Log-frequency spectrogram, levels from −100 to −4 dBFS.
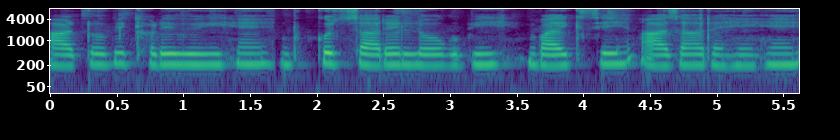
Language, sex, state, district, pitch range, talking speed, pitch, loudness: Hindi, female, Maharashtra, Pune, 200-220 Hz, 160 wpm, 210 Hz, -39 LUFS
